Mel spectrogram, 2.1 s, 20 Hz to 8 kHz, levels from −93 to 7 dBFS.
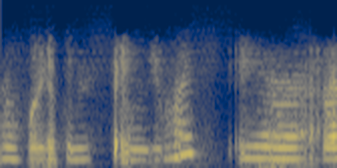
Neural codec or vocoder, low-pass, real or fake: codec, 44.1 kHz, 0.9 kbps, DAC; 7.2 kHz; fake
